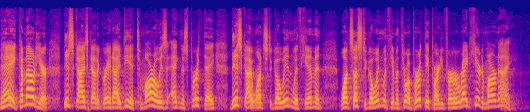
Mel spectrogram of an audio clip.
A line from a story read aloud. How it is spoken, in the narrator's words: Calling to his wife who did the cooking in the back room, he shouted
